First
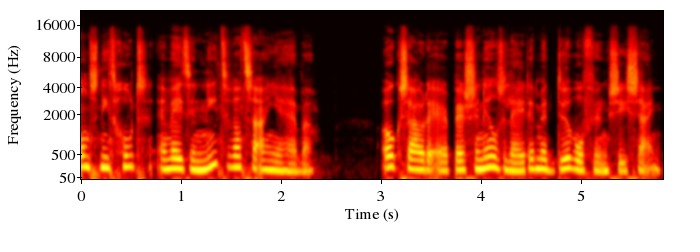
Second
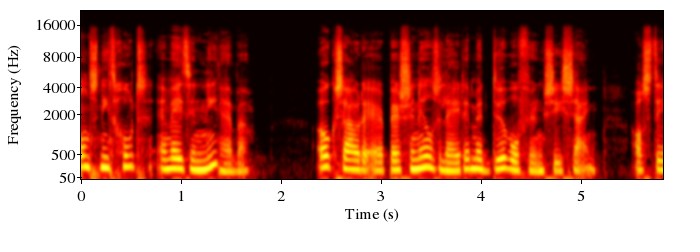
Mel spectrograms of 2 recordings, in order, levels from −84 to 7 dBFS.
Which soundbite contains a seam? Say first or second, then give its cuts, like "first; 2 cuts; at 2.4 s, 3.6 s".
second; 1 cut; at 1.4 s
